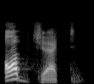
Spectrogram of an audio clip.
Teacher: the word object, when accented on the first syllable, object is a noun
